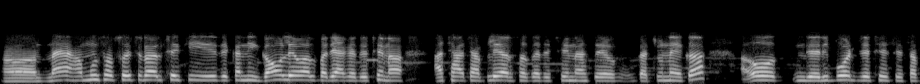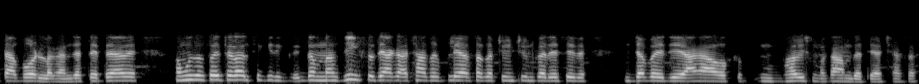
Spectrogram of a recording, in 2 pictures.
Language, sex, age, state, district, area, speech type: Maithili, male, 18-30, Bihar, Darbhanga, rural, conversation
